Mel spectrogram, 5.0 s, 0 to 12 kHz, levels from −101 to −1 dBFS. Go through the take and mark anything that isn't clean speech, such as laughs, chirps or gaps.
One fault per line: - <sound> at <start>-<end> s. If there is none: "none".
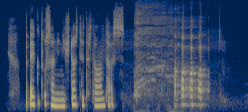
- laugh at 2.7-4.2 s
